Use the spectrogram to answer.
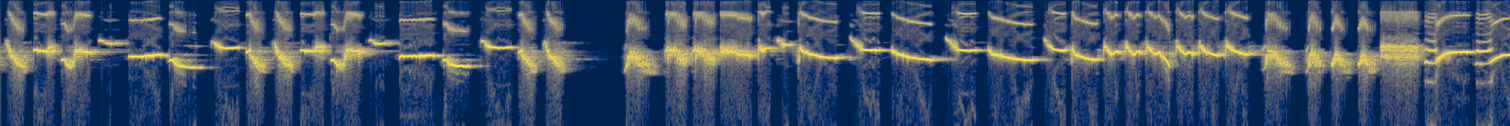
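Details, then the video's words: Australasian bushlark (branjangan), singing vigorously ('gacor'), used as lure and tutor sound for cage birds; dense, loud, high chirps and rising whistled notes run almost nonstop, with one short pause near four seconds. "Kicau Burung BRANJANGAN Gacor, Untuk Pancingan Dan Masteran"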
